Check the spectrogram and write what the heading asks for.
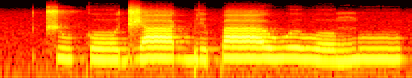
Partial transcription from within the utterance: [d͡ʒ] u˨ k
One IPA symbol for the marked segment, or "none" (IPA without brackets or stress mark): t͡ʃ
